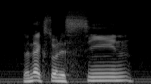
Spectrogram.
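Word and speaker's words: س: the next one is seen s scen s like a hissing sound scen s the same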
